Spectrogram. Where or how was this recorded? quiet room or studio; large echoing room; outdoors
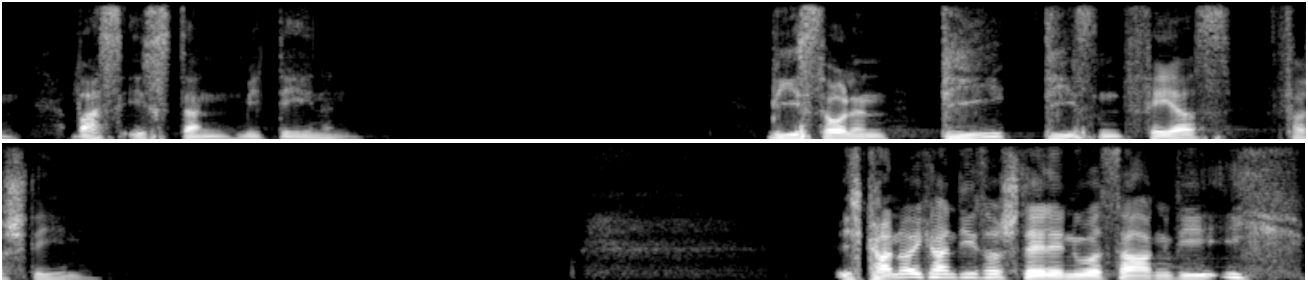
large echoing room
